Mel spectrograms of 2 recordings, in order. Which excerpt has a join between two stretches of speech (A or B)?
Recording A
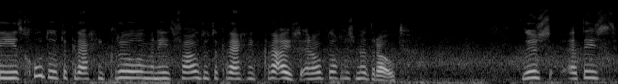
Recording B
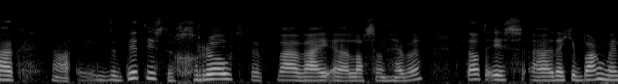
B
